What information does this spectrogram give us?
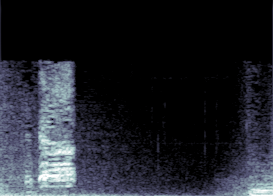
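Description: A hen clucks in two short, loud bursts separated by a quiet gap of more than a second.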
